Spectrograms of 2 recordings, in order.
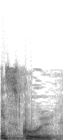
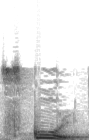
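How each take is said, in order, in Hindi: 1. s से पहले स्वर ध्वनि आती है। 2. शब्द सीधे s से शुरू होता है। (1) "ऐसे कहते हैं स्कूल, आप ई लगा देते हैं" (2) "आपको शुरुआत करना है आधे स से"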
